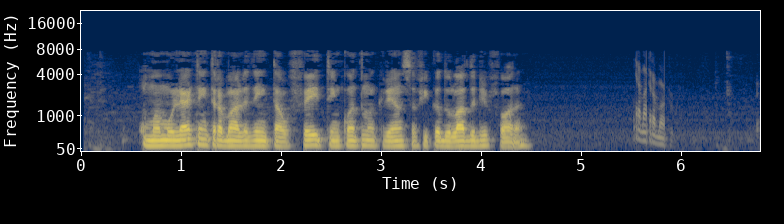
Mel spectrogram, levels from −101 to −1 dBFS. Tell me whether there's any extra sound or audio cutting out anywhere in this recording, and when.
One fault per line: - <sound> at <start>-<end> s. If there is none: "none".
- chirp at 5.5-6.0 s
